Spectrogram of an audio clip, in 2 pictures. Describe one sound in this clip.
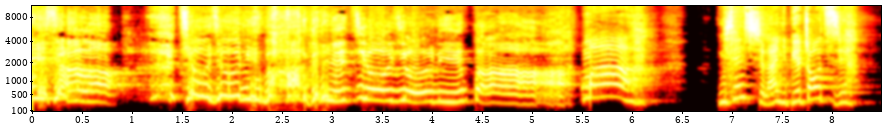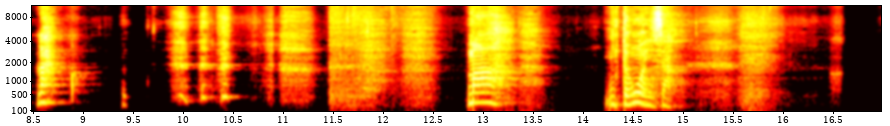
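A young woman speaks sharply and angrily, close by.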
